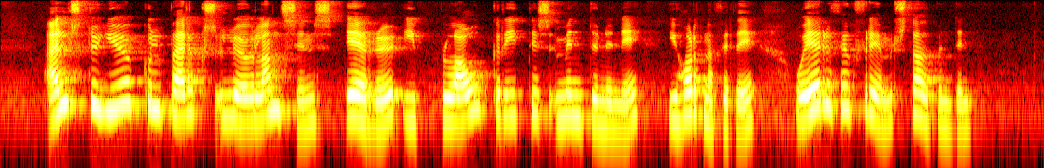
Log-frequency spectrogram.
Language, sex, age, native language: Icelandic, female, 30-39, Icelandic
